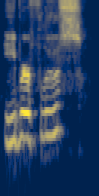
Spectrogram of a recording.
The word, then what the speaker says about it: Eberflus: Um, with the Broncos, the Packers OC, uh, Eberflus Am I pronouncing that correct? I believe. Yes, correct.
